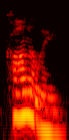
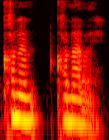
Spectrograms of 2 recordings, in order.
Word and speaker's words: Connolly: I'm gonna search how to say his name because I don't want to say it the wrong way. Play it, this one. Playing from iPhone 79. Connolly. I said Connelly.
